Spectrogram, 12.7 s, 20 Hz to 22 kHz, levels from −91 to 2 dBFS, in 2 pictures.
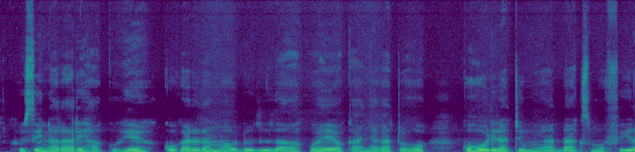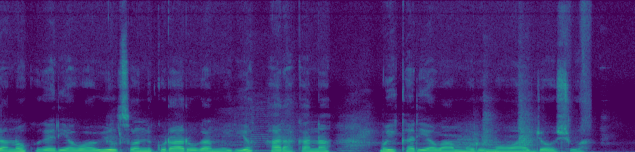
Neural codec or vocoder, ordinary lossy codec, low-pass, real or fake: none; none; none; real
